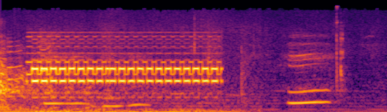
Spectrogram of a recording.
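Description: A mobile phone rings in a comedy sitcom scene with a pulsing electronic ringtone of rapid repeated beeps lasting about two seconds, followed by a brief tonal chirp and a short voice-like sound.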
